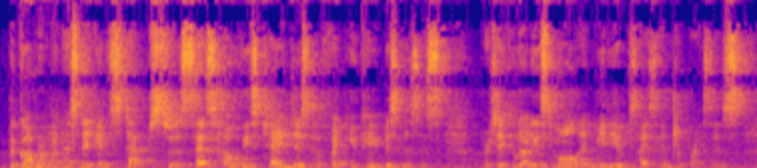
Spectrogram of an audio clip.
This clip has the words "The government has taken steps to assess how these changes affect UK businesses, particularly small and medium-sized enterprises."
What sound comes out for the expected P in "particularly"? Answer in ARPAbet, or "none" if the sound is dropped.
P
